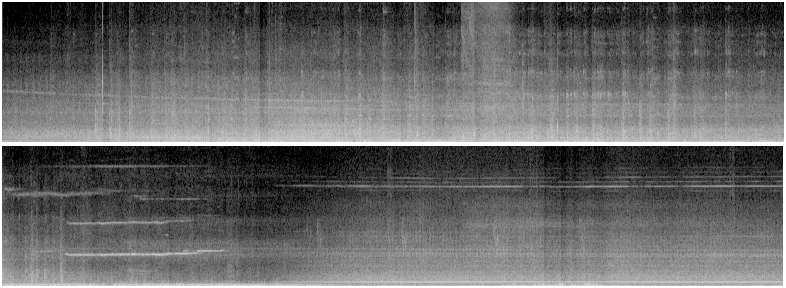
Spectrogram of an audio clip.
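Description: Train running on the rails with a continuous rumble and clatter that builds over the first few seconds; high-pitched wheel squeals ring out about two-thirds of the way through, and a steady hum continues through the last third.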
